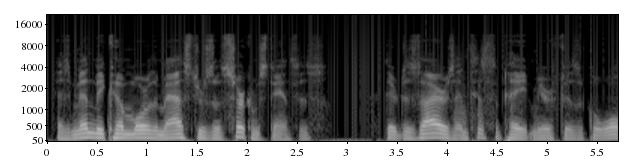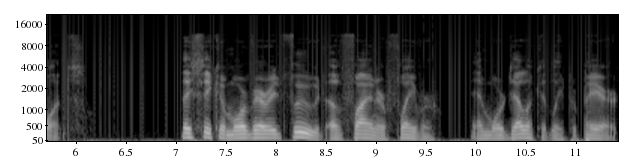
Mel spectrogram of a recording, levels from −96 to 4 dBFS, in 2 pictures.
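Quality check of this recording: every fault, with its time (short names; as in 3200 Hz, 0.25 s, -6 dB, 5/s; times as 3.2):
crackle 37/s -38 dBFS
4.01–4.39 clipped -34 dBFS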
